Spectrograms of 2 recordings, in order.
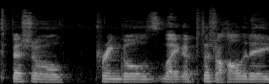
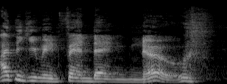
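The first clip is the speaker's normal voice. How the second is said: usual speaking voice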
